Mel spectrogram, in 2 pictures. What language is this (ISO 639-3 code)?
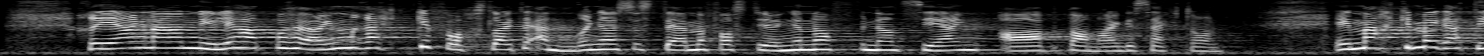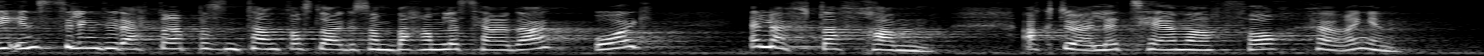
nor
